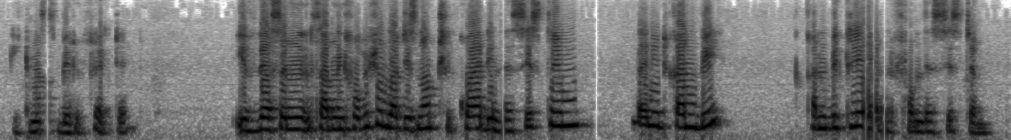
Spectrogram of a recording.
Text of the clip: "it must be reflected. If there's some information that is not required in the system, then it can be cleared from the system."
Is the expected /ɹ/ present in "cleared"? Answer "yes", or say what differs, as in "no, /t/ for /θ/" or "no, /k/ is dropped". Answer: no, /l/ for /ɹ/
